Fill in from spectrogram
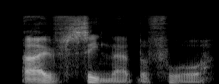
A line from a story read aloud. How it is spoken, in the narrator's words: muttered the official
